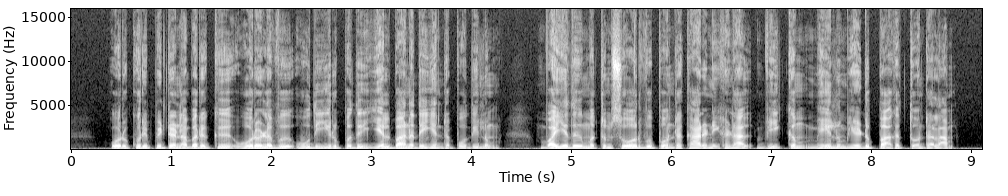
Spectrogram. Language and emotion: Tamil, neutral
